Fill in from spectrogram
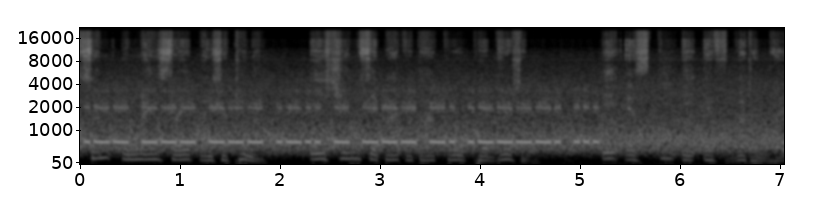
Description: Morse code, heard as a keyed tone, machine-sent, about 25 wpm, 650 Hz, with radio static, a narrow filter and speech in Nepali. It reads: WOOLTON'S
